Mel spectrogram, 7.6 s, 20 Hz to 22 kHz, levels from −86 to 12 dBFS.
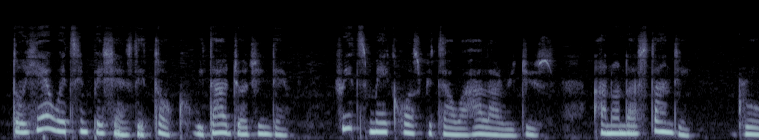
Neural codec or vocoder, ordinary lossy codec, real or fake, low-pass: none; none; real; 10.8 kHz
